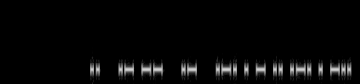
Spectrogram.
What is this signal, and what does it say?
Morse code, heard as a keyed tone, about 45 wpm, 700 Hz. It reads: I AM A RETIRED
